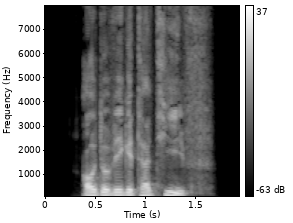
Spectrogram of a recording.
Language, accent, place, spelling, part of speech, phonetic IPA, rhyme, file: German, Germany, Berlin, autovegetativ, adjective, [aʊ̯toveɡetaˈtiːf], -iːf, De-autovegetativ.ogg
- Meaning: autovegetative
